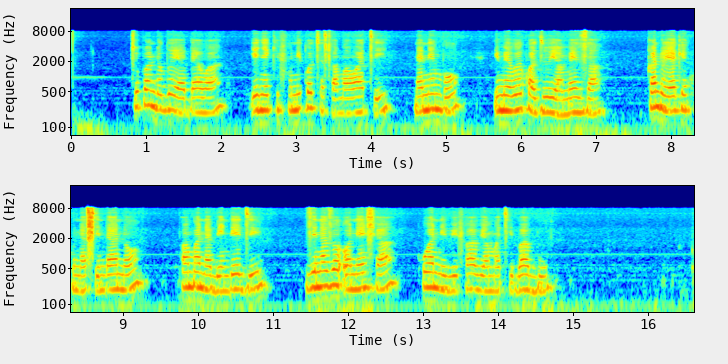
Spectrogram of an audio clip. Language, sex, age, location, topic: Swahili, female, 18-24, Kisii, health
